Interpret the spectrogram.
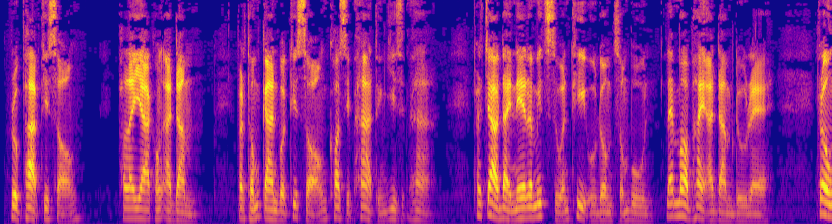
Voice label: beginning with god thai central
